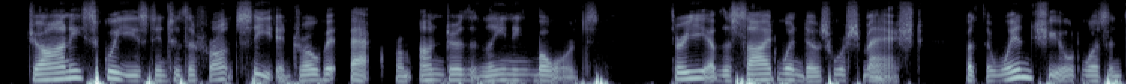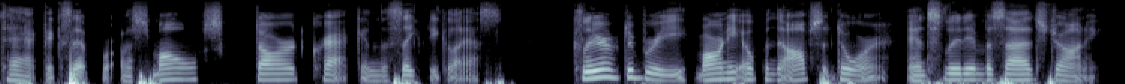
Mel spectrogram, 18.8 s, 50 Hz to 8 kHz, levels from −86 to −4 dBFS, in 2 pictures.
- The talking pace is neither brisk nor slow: Yes, average, 165 wpm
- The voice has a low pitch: No, medium, 160 Hz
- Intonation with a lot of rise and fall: No, average, 3.0 semitones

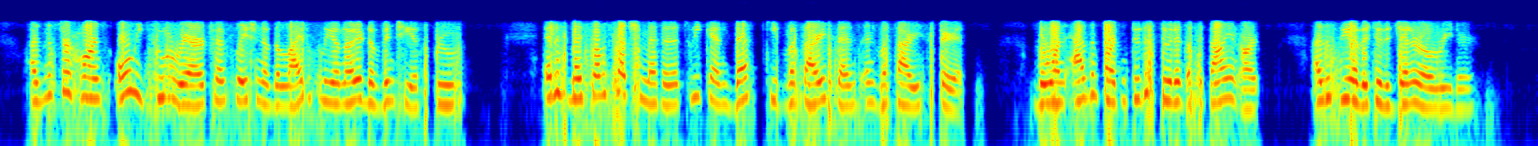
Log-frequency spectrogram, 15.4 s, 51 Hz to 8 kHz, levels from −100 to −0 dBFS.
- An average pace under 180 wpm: No, average, 195 wpm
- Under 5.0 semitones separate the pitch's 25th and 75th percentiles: Yes, average, 3.6 semitones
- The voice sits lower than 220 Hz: No, high, 230 Hz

